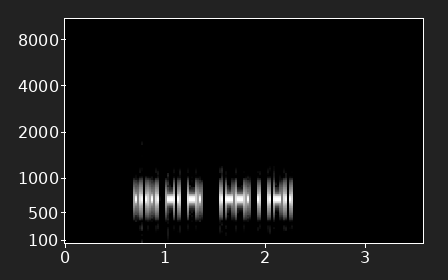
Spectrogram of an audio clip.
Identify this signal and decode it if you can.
Morse code, heard as a keyed tone, about 43 wpm, 690 Hz. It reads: 5NN PEL
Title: Ontario QSO Party Exchange 45wpm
